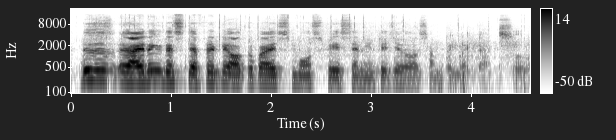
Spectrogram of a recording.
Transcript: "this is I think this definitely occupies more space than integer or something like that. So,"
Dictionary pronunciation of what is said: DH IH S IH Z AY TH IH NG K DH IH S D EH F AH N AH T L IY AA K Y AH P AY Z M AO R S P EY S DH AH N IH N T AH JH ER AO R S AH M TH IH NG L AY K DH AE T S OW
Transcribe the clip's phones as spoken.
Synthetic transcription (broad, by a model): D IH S IH Z AY T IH NG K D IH S D EH F AH N AH T L IY AA K Y AH P AY Z M AO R S P EY S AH N IH N T AH JH ER AO R S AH M T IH NG L AY K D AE T S OW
